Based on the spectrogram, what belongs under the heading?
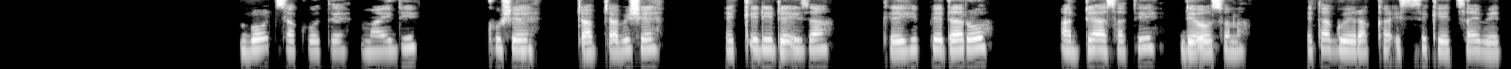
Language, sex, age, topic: Gamo, female, 18-24, government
